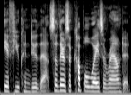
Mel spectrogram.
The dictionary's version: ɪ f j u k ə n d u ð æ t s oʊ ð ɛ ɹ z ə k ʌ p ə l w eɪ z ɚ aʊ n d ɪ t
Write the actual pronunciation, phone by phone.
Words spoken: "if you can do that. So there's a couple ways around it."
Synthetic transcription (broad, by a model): ɪ f j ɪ k ə n d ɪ ð æ t s oʊ ð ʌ ɹ z ə k ʌ p l w eɪ z ɚ aʊ n d ɪ t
